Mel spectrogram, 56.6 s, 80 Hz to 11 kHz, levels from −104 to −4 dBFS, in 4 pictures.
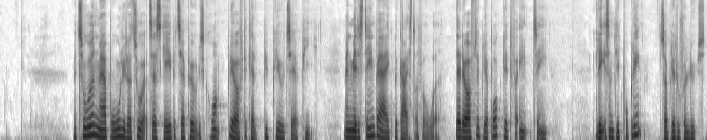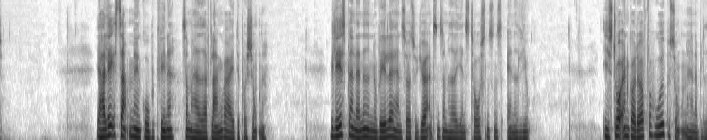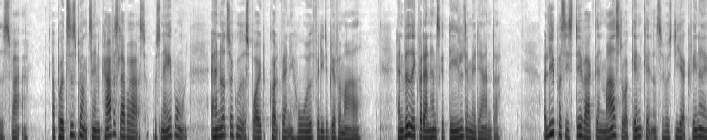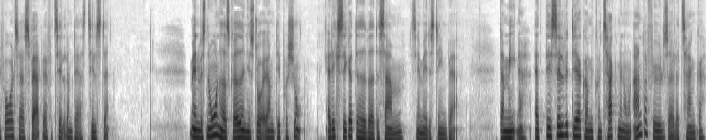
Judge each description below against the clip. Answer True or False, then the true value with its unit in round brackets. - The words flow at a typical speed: True (195 wpm)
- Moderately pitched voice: True (155 Hz)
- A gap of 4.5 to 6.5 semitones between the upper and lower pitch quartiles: False (3.9 semitones)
